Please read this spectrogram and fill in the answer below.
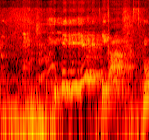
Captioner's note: laughs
